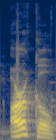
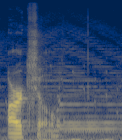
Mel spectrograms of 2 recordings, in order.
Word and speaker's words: Archel: the name of this amp series as the Arkell pro but apparently the correct pronunciation is archaeal nevertheless the article - pro is a good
